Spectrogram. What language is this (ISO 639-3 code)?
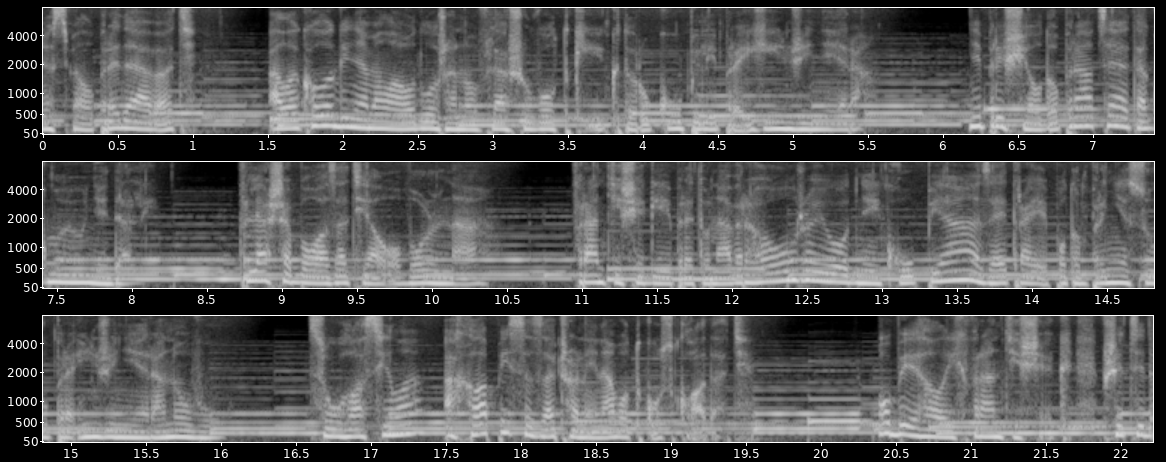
slk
